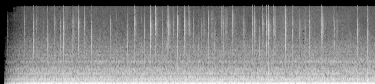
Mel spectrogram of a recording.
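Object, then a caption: Wooden egg. Gentle, close-up fingertip tapping on a wooden egg produces a rapid, steady patter of soft, bright clicks. A constant low hum sits underneath throughout.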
